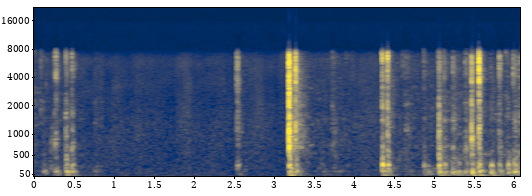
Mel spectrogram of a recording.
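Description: Typing on a computer keyboard: a few keystrokes at the start, a pause broken by a couple of single keystrokes, then a quick run of keystrokes over the last second and a half.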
